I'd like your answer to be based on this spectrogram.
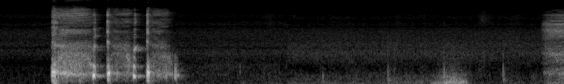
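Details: Repeated coughing during an ongoing September coughing spell: a quick run of four or five harsh coughs, a few seconds of quiet, then another cough starting.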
